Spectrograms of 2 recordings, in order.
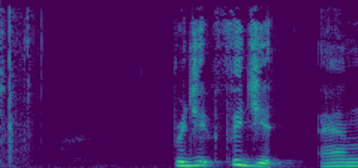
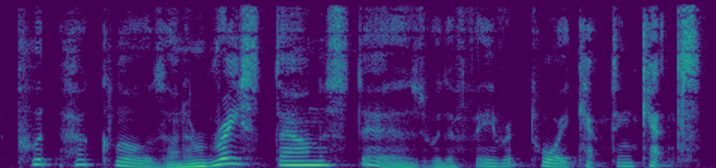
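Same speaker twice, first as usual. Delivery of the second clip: put-on lively storybook reading for kids; reading to children; 3 semitones higher, 3 dB louder than usual. A narrator's reading. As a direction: read it like a bedtime story, full of wonder. Reading picture book to children.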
